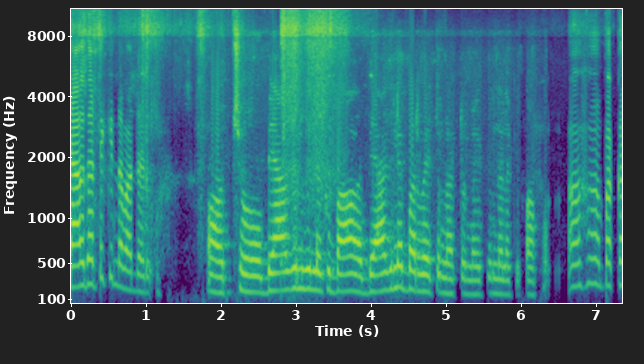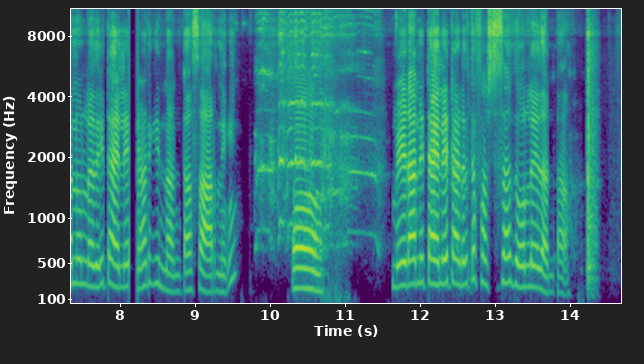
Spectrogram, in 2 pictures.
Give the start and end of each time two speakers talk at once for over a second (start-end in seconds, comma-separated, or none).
none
